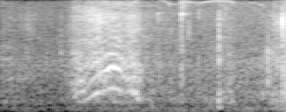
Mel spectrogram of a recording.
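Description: Zipper on a bag compartment being opened: a single quick, close zip pull of about half a second, followed by faint rustles of handling.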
